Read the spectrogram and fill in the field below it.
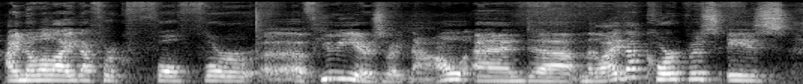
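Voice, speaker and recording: A woman's voice: mid-range voice, lively intonation, normal speed, echoey room. A middle-aged woman interviewing a friend on a living room sofa, speaking hesitantly with frequent fillers and tag questions like "right?". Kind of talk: casual interview. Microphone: stand mic between speakers.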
